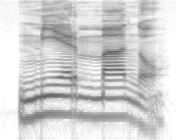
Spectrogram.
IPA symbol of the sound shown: je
